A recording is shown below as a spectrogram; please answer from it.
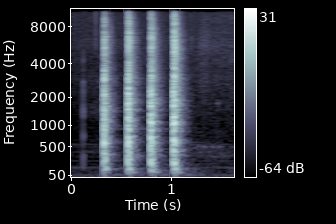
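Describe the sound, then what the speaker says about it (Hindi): Someone knocks on a hut door in an animated children's fairy tale: four crisp, evenly spaced wooden knocks, close and loud, each ringing off briefly against a quiet background. "उसने झोंपड़ी का दरवाजा खटखटाया।"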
